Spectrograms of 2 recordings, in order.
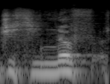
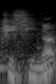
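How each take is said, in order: First: The name is pronounced the Russian way. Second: The name is pronounced the Romanian way. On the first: "mais à la russe" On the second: "non pas à la roumaine"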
